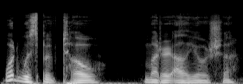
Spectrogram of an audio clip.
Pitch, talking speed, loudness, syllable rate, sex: 105 Hz, 150 wpm, -18 LUFS, 4.9 syllables/s, male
